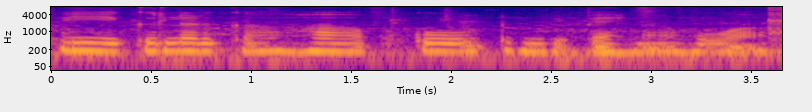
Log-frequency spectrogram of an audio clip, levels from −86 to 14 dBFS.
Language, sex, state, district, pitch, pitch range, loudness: Hindi, female, Bihar, Katihar, 180 Hz, 175-180 Hz, -16 LUFS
